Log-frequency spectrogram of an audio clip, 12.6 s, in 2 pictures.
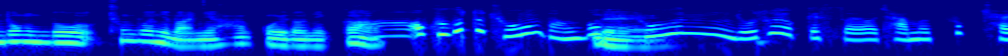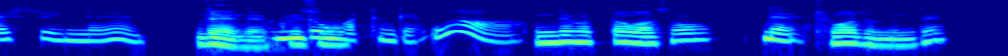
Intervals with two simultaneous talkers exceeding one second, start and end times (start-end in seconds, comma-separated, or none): none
